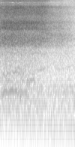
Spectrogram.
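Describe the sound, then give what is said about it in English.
A long, breathy sniff drawn in through the nose by someone showing they can breathe through the nose, hissy, tapering off slightly toward the end with no talking. “I'm sniffing to show that I can breathe.”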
